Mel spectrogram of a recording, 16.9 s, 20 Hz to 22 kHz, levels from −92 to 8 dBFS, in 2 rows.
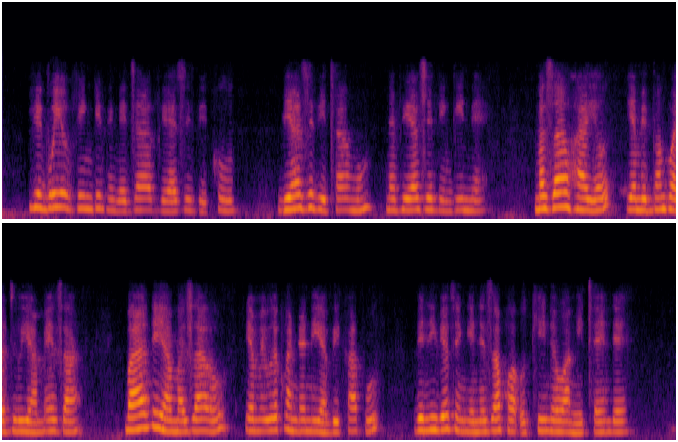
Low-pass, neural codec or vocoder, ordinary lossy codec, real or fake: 7.2 kHz; codec, 16 kHz, 0.8 kbps, ZipCodec; Opus, 16 kbps; fake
